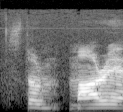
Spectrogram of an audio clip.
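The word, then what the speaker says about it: Stormare: played by my Countryman Peter stor or Peter stor stor Mar some Yankees pronounce it he made it abundantly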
